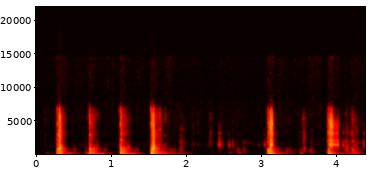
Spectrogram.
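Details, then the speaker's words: Big Box 3D printer (UK edition) during assembly, drive belt plucked while tensioning: short low dull thuds dying quickly with little ring; this belt seems slack compared with the other side. "See, this one seems slack."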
